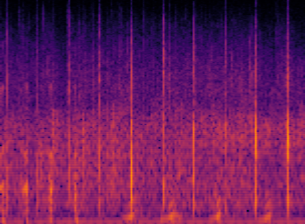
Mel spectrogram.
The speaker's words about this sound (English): all this clapping stuff in church. But then I got used to the fact that there is such a thing as a clap offering to the Lord.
